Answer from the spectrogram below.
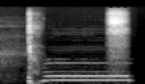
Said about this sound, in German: Das klingt halt wirklich, als wenn dein Handy quasi vibriert und du einen Wecker irgendwie gestellt hast auf eine Stunde oder so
